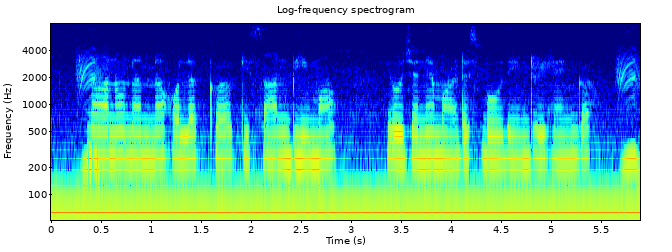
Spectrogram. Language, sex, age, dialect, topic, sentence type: Kannada, female, 18-24, Northeastern, agriculture, question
